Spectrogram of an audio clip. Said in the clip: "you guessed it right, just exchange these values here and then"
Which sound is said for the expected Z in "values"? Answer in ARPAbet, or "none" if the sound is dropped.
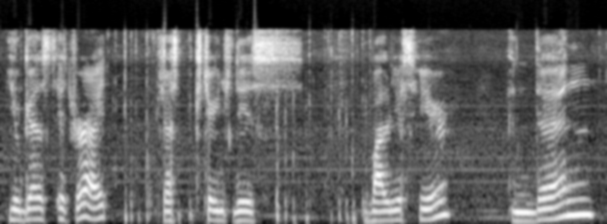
S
